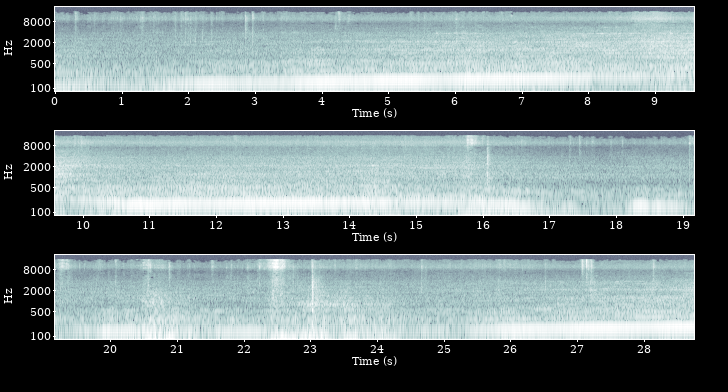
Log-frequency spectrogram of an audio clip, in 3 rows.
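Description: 2001 Mazda MX-5's 1.8-litre four-cylinder engine under hard acceleration, heard from inside the car: the revs climb, drop sharply with an upshift about ten seconds in, and fall away under braking around sixteen seconds, with a brief blip. The revs then sit low and climb again near the end. A few short thumps come about two thirds of the way through.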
